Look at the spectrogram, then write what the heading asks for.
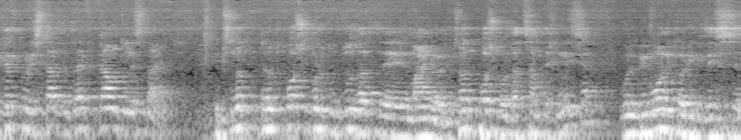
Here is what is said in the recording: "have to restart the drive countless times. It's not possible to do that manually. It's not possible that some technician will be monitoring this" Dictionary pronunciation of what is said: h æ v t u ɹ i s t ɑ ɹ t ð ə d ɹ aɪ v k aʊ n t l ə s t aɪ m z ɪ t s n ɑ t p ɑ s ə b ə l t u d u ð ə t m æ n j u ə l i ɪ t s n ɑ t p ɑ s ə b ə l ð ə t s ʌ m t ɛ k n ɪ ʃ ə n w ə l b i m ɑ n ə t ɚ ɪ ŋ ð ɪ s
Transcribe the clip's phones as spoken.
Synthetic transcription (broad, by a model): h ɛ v t u ɹ i s t ɑ ɹ t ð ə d ɹ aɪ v k aʊ n t l ə s t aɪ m ɪ t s n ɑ t p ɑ s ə b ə l t u d u ð ə t m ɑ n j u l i t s n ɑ t p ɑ s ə b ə l ð ə t s ʌ m t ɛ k n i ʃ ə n w ə l b i m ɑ n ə t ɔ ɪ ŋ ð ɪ s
